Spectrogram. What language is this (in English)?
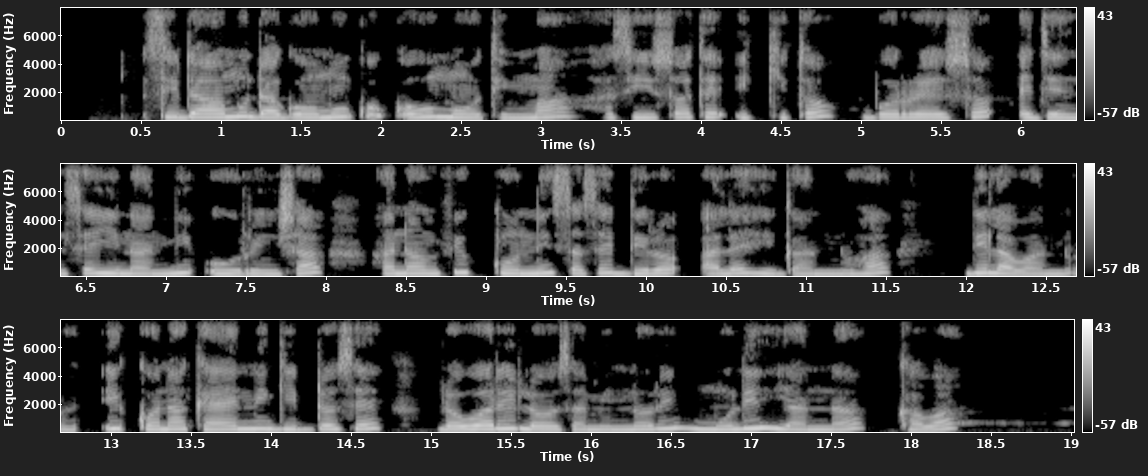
Sidamo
